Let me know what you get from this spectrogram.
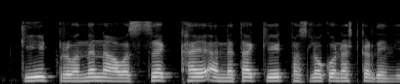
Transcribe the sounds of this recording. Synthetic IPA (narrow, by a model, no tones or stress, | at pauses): kiːʈ̚pɾɐʋə̃nd̪ʱənaːʋəsjəkkʰːɐjɐnjət̪akiːʈ̚pʰɐslõkonɐʃʈkɐɾd̪ẽːŋɡeː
